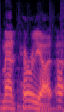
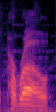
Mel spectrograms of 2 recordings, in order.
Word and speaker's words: Perrault: pronounce this french name it looks like mad period oh perot okay how do you that up yeah they call him mad period when it's perrault but then they call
